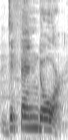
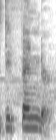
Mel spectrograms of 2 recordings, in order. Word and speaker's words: Defendor: now they mentioned earlier he gets really pissy if you don't pronounce his superhero name correctly it he very very and you even see it he gets very defensive if you do not pronounce it defendor he just said it as Defender I found a plot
